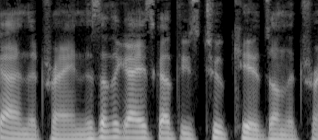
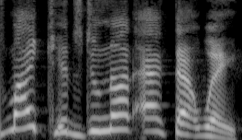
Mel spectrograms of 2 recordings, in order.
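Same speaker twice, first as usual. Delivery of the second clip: imitated indignation, pitched very high; high, worked-up mock outrage; pissed off; 11 semitones higher than usual. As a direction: act out a fed-up man ranting in a high voice. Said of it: "he's getting pissed off".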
